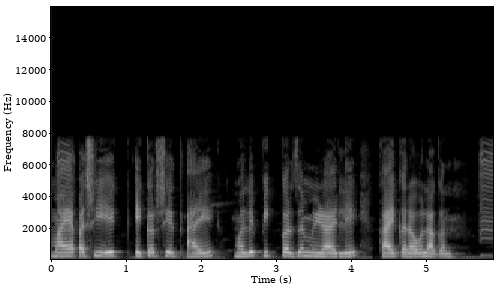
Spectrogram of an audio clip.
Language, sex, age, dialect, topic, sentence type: Marathi, female, 18-24, Varhadi, agriculture, question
